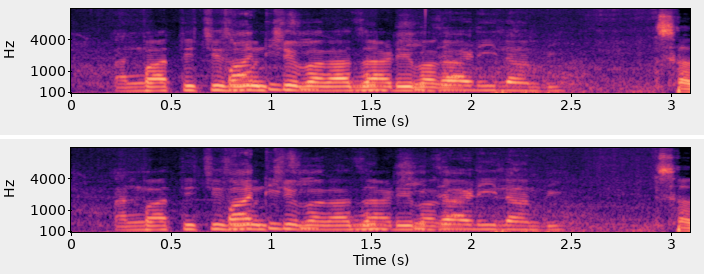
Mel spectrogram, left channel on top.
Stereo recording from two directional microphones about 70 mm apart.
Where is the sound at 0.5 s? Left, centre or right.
Left.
